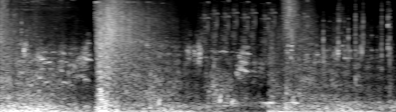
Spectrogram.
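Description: A game explosion bursts with a loud bang.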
